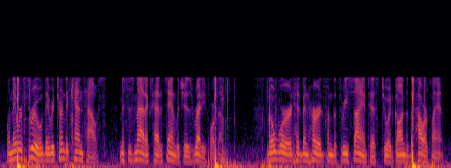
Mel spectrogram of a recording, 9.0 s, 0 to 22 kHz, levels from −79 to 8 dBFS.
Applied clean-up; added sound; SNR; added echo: none; Glass; -2 dB; none.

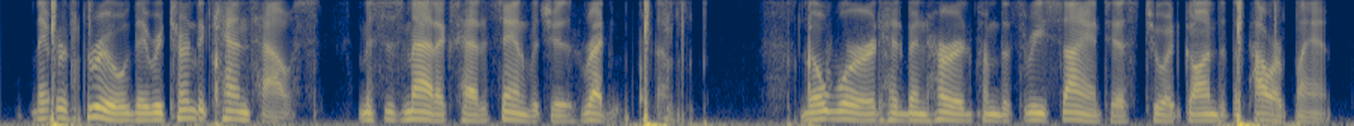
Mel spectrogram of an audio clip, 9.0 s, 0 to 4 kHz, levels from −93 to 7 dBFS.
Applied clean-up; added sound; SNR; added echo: neural diffusion model UNIVERSE++.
